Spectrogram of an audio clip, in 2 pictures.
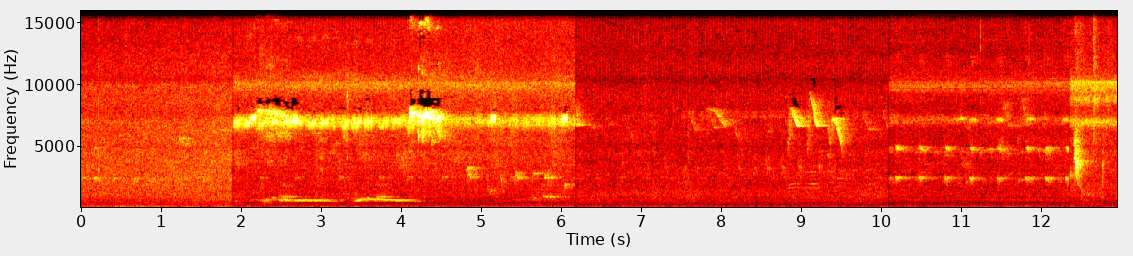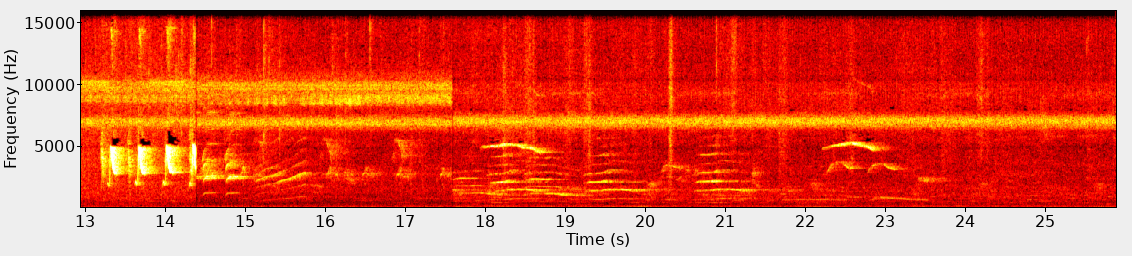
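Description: Several wild birds chirping and calling, with a run of four loud, sharp calls about halfway through. A thin, steady high tone runs under the calls in the second half.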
